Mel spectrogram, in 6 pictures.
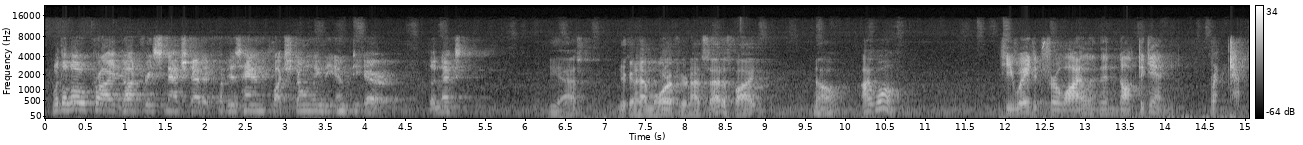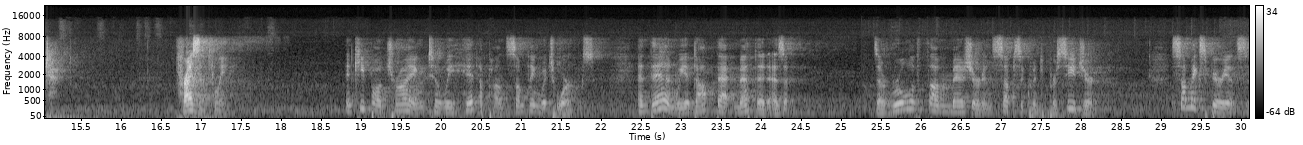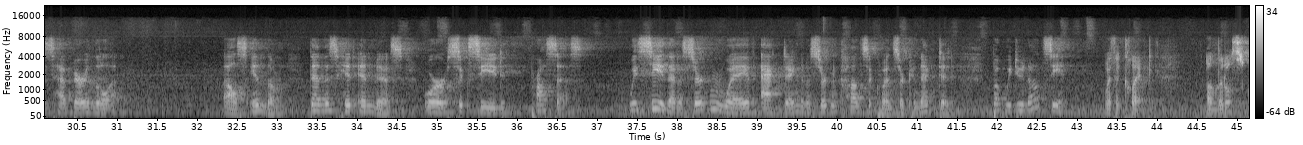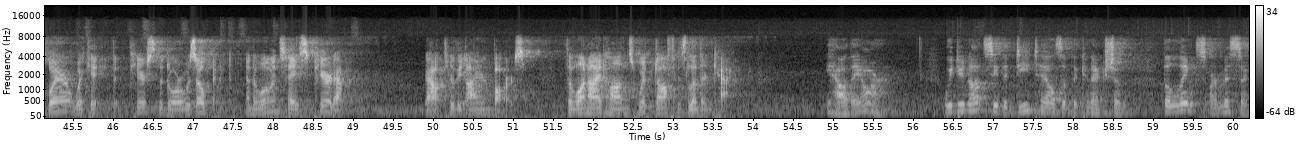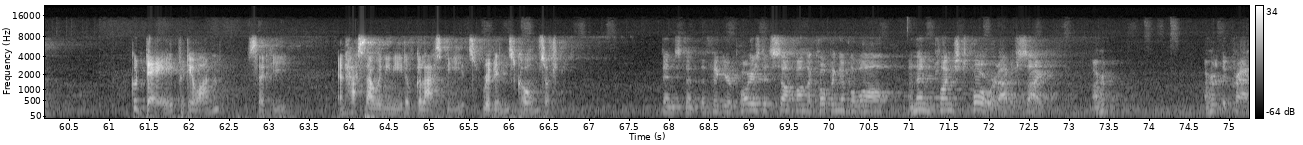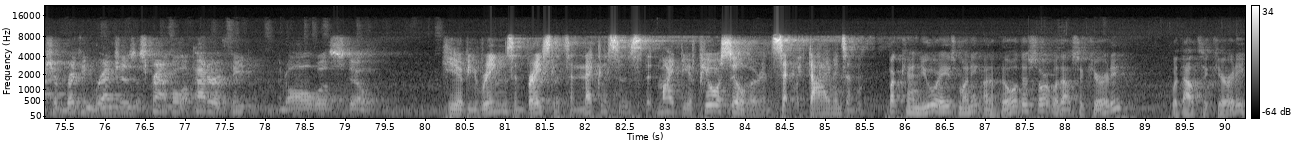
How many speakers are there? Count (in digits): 4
